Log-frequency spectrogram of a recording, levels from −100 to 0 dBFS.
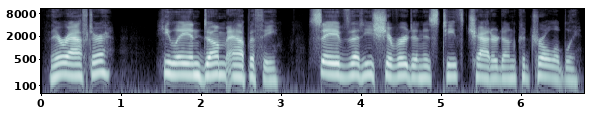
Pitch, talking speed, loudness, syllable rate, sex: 175 Hz, 130 wpm, -17 LUFS, 4.7 syllables/s, female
